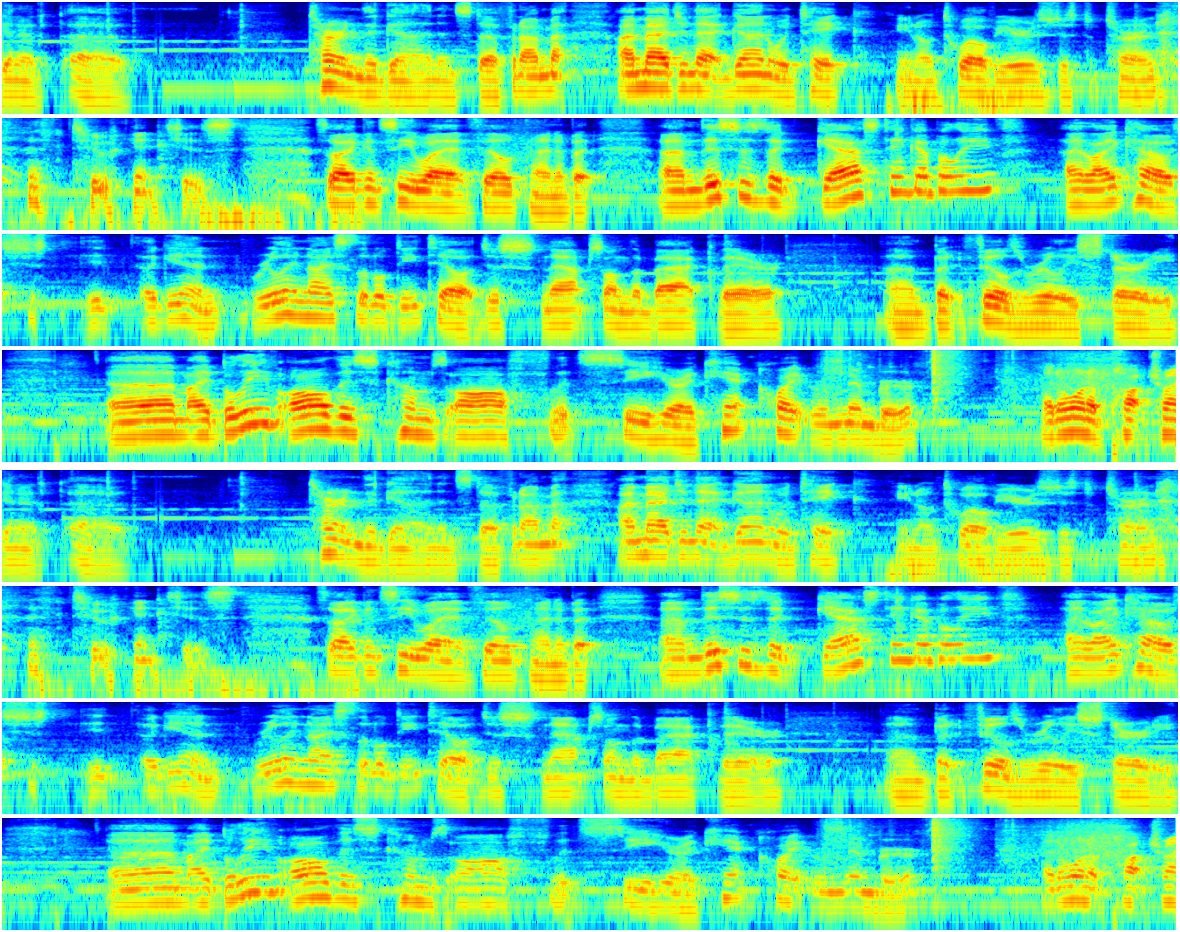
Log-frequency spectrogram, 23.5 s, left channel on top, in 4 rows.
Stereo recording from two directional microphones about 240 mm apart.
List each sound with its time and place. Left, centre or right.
0.0 s speech: left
